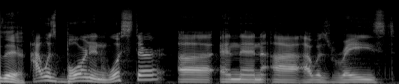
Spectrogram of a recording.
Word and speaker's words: Worcester: I was born in Worcester, and then I was raised for a while in Boston. I still can't pronounce that word.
